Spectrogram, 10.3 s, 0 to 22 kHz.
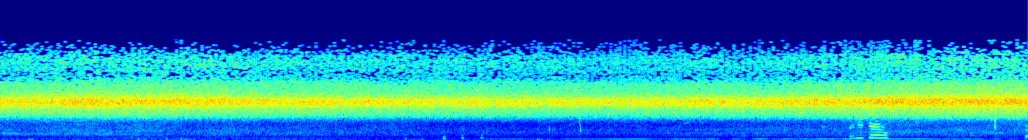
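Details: Thousands of cicadas massed in trees during the May 2011 invasion make an unbroken shrill sizzle, nearly white noise, under a person's low voice and a brief high whine near the end.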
